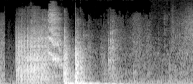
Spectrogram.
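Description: A door creaking open on its hinges, a gliding squeak, followed by a low thud about a second in.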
